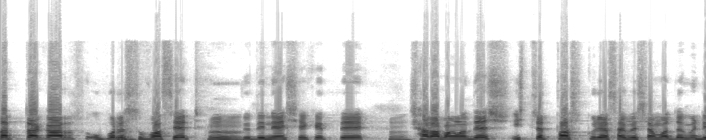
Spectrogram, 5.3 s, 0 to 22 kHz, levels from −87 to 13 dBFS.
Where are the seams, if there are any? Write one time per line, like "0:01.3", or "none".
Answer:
none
